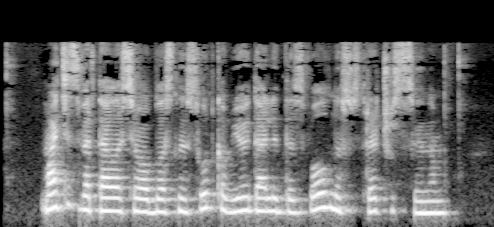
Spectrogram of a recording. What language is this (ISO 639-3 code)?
bel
